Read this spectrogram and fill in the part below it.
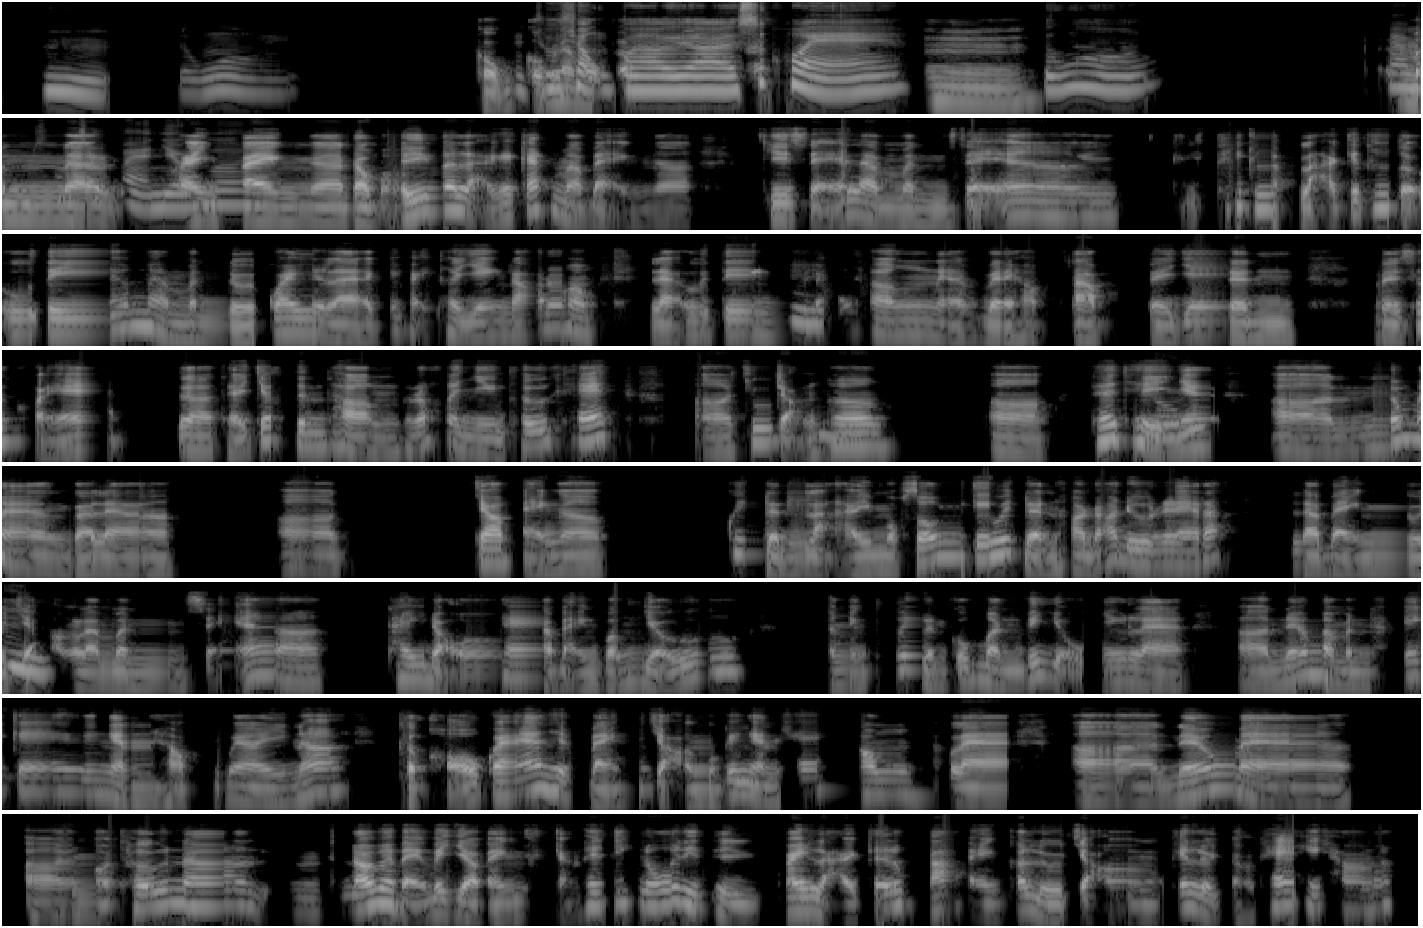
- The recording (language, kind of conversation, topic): Vietnamese, podcast, Bạn muốn nói điều gì với chính mình ở tuổi trẻ?
- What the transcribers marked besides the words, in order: tapping; other background noise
